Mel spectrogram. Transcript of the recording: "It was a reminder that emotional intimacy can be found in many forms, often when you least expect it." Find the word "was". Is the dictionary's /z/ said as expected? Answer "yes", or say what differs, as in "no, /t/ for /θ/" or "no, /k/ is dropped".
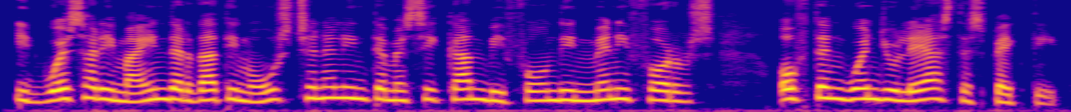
no, /s/ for /z/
